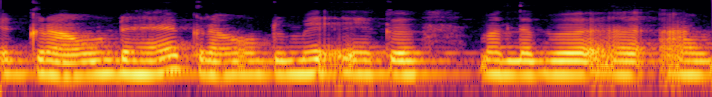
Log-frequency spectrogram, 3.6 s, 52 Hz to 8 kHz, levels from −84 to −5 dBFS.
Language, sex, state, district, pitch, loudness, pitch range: Hindi, female, Chandigarh, Chandigarh, 170 Hz, -16 LUFS, 170-175 Hz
